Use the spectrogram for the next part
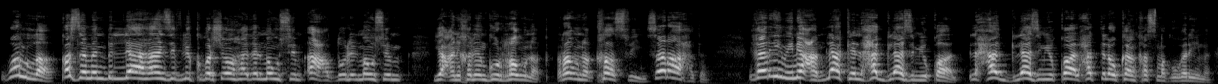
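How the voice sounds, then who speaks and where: Animated high-pitched man ranting. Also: fast. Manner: animated, swearing oaths, mocking tactics talk. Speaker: football reaction vlogger. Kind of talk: excited football reaction rant.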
